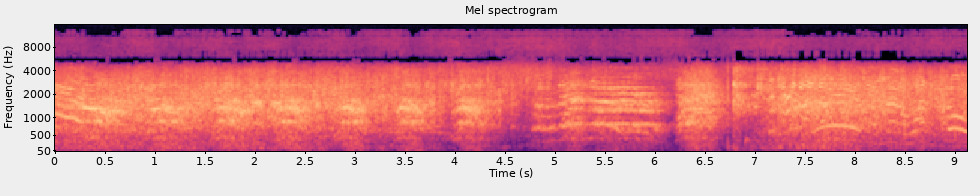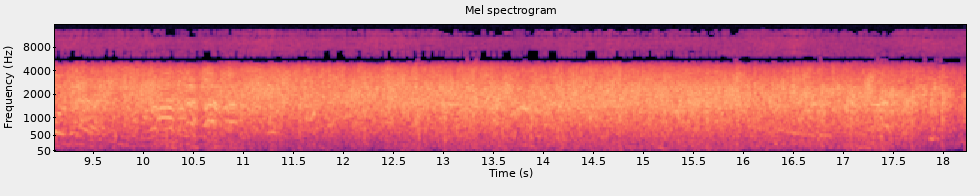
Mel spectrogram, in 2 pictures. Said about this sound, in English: Like the professors have brought their own cheering section. Well, I'm glad you did, because it sounds very, very good.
